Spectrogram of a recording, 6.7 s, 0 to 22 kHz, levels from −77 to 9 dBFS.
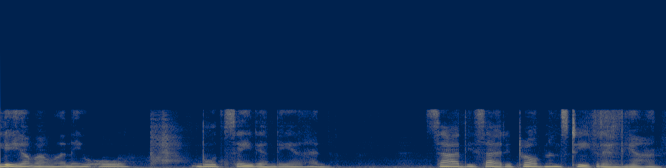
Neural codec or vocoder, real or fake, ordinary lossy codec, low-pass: codec, 16 kHz, 1 kbps, FunCodec, trained on LibriTTS, 50 frames a second; fake; none; none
